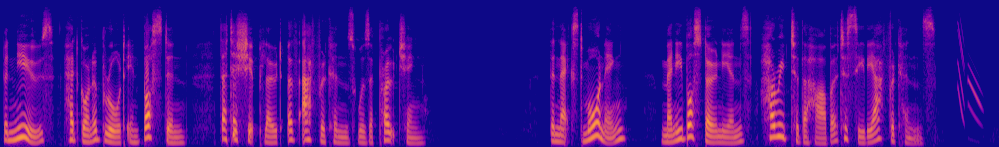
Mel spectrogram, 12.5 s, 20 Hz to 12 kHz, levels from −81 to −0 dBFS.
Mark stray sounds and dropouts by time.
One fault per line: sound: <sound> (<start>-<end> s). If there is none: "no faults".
sound: chirp (12.0-12.3 s)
